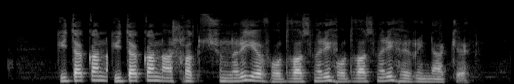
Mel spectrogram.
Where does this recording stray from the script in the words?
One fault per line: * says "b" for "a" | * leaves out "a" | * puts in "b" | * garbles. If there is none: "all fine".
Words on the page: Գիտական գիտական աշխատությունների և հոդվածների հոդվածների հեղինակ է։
all fine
